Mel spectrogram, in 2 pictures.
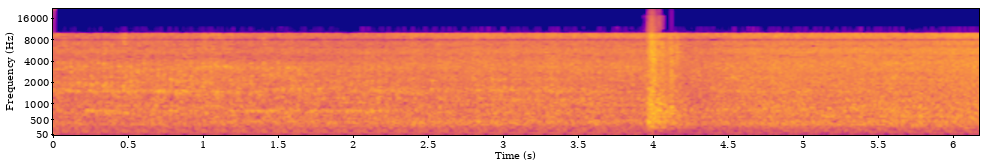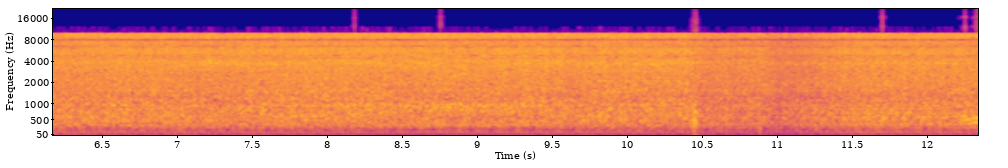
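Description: A 1964 Ford Galaxie 500 with a 390 V8 idles steadily and close by, a dense continuous rumble with a brief sharp knock or clunk near the start and another faint one late, no talking.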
